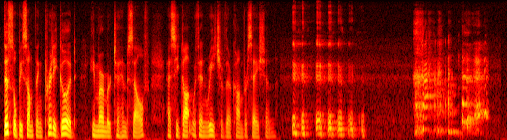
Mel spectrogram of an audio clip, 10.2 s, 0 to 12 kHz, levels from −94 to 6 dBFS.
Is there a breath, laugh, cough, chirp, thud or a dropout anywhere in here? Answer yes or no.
yes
